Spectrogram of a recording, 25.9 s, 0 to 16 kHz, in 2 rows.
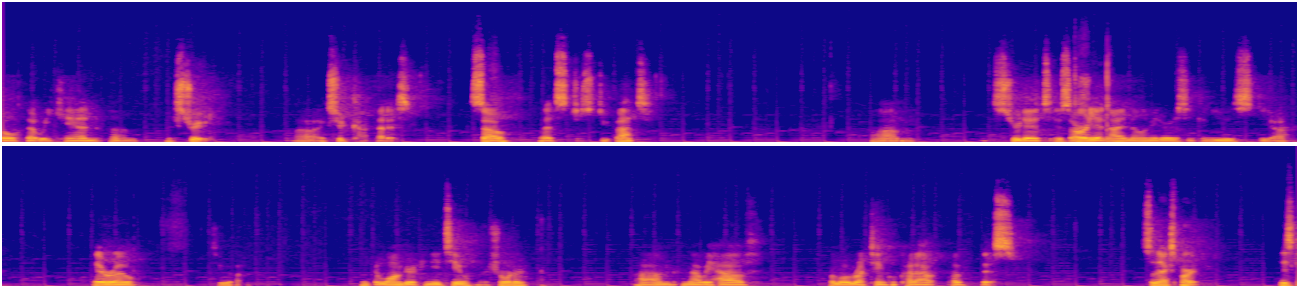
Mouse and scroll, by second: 4.1 click, 5.2 middle click, 6.4 click, 7.1 click, 8.0 scroll down 3, 11.8-14.2 drag, 15.8-16.2 scroll up 1, 18.2 click, 19.2-19.7 scroll up 1, 20.0 scroll down 1, 20.4-20.8 scroll up 1.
